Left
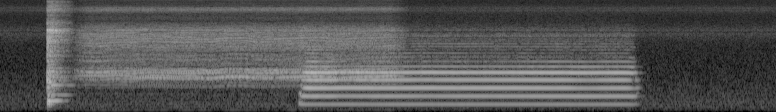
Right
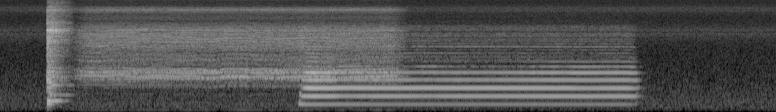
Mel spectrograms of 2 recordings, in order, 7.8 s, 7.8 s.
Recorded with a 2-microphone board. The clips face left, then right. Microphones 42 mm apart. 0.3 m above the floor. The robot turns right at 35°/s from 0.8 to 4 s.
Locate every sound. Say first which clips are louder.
0.5 s a snare drum: left 1 dB; 15° left (ahead or behind), 0.9 m
3.0 s a trumpet: left 1 dB; 15° left, 4 m; by 6.5 s 50° left, 4 m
